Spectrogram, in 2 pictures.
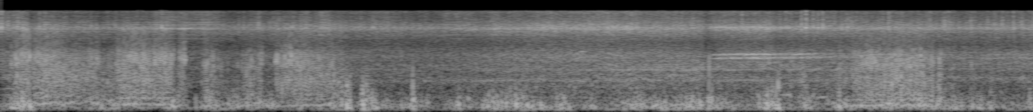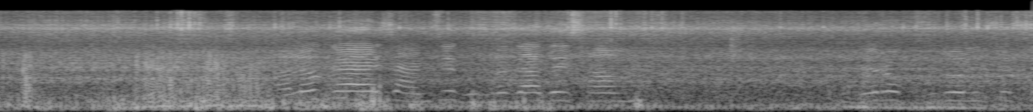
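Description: Motor scooter riding along a road: steady wind rush on the microphone over the engine, with voices talking at times.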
